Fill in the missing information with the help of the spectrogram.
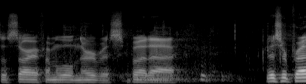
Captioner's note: laughter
